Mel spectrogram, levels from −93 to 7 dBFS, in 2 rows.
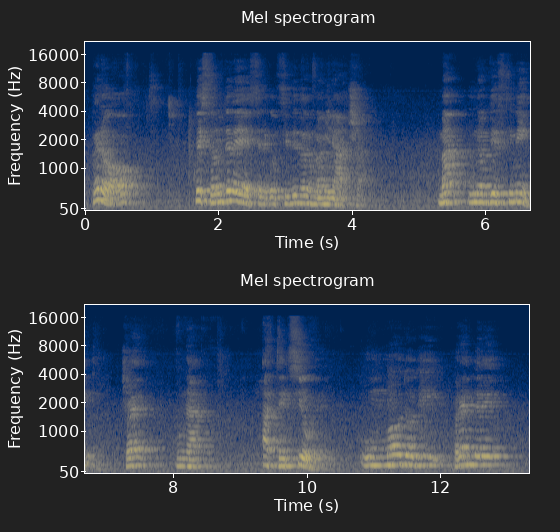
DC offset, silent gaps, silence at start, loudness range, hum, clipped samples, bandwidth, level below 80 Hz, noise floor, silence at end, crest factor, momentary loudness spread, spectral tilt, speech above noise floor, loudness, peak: under 0.1%; none; 0 s; 4 LU; none; under 0.1%; 15 kHz; -54 dBFS; -48 dBFS; 0 s; 16 dB; 19 LU; -8 dB/octave; 22 dB; -27 LUFS; -12 dBFS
